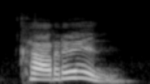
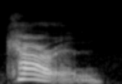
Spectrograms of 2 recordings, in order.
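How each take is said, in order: First: The R in the name is rolled. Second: The R in the name is not rolled. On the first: "I'm learning to roll my R's" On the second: "So I said Karen"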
